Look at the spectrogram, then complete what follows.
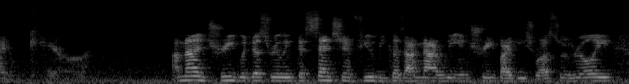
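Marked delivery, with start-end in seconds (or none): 0.0-0.6 much softer breathy whisper. Real, not acted. Bored fan muttering about the feud, whispered. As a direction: breathe it out dismissively.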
